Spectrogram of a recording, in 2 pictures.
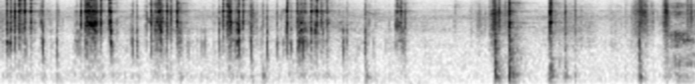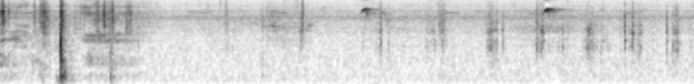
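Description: Metal clicking and rattling as a bolt is unscrewed from a T-nut set in wood: quick runs of clicks for the first few seconds, three louder clinks around the middle, then only faint ticks.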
